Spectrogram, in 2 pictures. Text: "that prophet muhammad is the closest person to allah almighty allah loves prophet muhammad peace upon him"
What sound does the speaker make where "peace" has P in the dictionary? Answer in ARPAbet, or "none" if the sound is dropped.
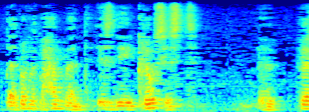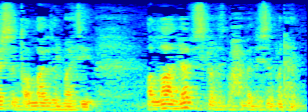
F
